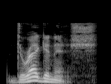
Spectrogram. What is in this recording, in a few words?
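"dragonish", British English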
